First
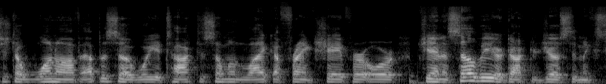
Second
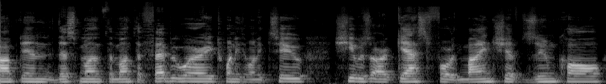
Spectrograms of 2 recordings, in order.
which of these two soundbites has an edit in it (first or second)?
second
